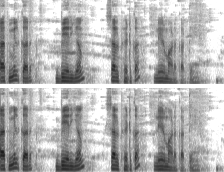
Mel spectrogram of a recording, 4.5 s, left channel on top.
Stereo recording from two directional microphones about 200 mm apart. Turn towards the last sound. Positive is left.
turn(degrees=-25)  # may be behind; listen again after turning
